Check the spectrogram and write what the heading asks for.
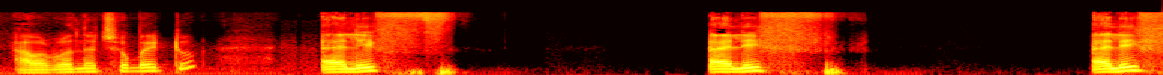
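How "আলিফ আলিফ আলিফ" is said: আলিফ quick and short, lips apart, air flowing out on ফ; correct short alif. Shown as a demonstration. Teacher demonstrating the correct আলিফ, quick and crisp. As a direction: clip আলিফ short, no long pull, breath on ফ. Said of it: "খুব তাড়াতাড়ি করে বলতে হবে".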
